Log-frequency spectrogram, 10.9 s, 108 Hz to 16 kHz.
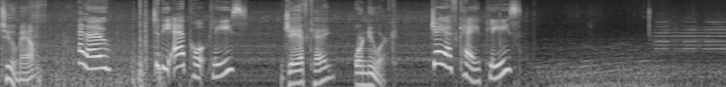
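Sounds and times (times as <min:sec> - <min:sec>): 
speech: 0:00.0 - 0:03.6, 0:04.2 - 0:05.9, 0:06.5 - 0:07.8
morning city traffic in New York rumbling: 0:00.0 - 0:10.8
sustained tonal horn or siren note: 0:08.6 - 0:10.8.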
